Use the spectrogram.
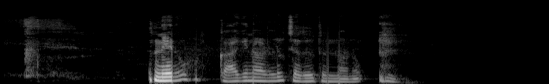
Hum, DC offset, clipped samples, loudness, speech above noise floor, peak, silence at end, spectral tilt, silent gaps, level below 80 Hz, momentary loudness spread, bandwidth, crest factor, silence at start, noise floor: none; under 0.1%; under 0.1%; -23 LUFS; 58 dB; -4 dBFS; 1.5 s; -7.5 dB/octave; none; -64 dBFS; 25 LU; 10.5 kHz; 24 dB; 0.25 s; -80 dBFS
